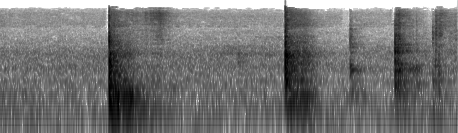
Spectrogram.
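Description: An egg tapped twice against a hard surface to crack its shell, two sharp knocks about a second apart.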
